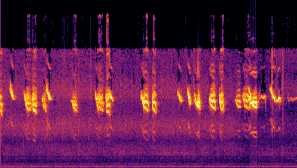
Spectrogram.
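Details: Baby birds being fed give high, thin squeaky chirps in short bursts, often paired, scattered irregularly over six seconds above a faint steady hum.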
